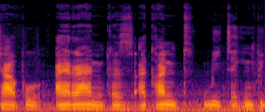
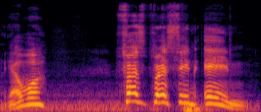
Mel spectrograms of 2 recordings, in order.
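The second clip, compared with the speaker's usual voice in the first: excited; 13 semitones higher than usual. Real, not acted. Excited build-up to name call.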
